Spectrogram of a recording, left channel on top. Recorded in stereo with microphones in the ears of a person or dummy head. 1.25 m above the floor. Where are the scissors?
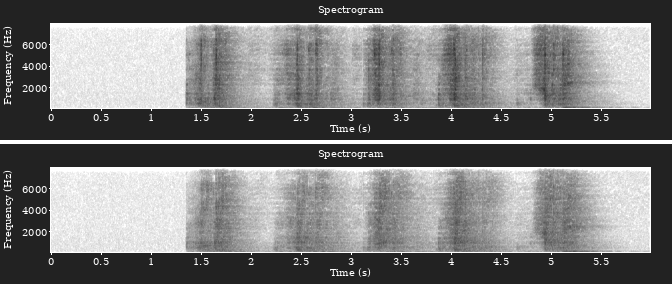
65° left (ahead or behind), 1.5 m.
